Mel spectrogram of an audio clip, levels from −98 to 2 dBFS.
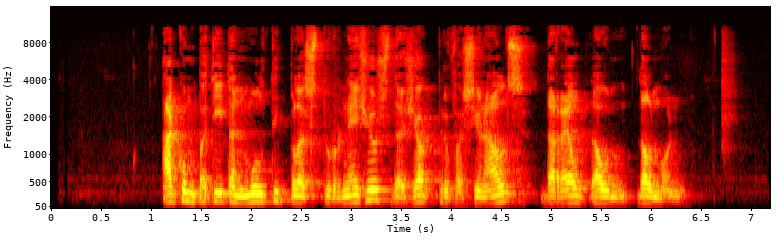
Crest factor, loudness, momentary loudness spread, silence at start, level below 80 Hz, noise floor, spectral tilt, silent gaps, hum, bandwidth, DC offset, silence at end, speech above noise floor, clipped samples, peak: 24 dB; -26 LUFS; 6 LU; 1.1 s; -78 dBFS; -71 dBFS; -4 dB/octave; none; none; 11.5 kHz; under 0.1%; 0.45 s; 45 dB; under 0.1%; -4 dBFS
